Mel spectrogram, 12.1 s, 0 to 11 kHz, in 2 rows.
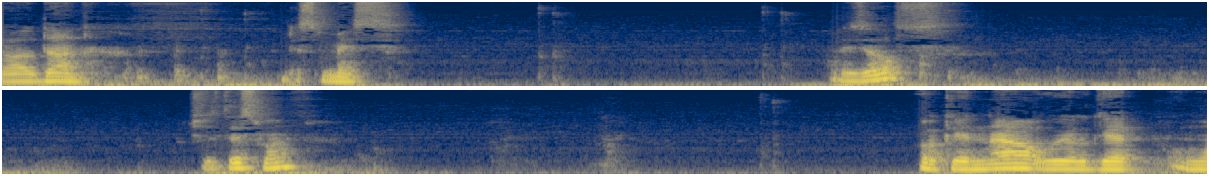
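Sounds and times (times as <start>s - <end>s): low steady hum: 0.0s - 12.0s
computer mouse clicks: 2.6s - 3.0s, 3.8s - 4.8s, 9.8s - 10.1s.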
